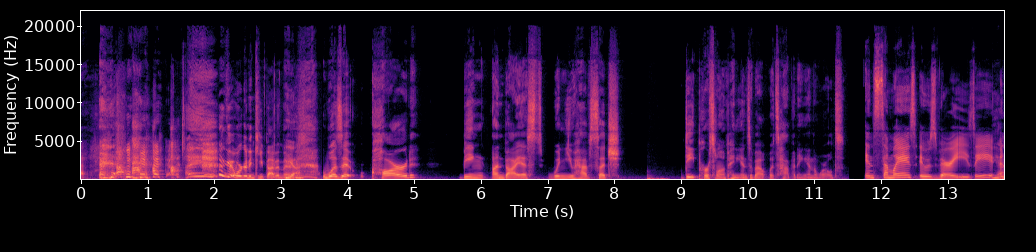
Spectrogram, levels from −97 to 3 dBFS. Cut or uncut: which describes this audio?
cut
